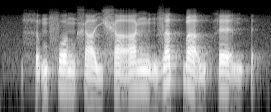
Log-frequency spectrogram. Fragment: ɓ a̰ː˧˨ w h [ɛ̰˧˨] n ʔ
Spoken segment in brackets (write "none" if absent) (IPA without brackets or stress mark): ɛ̰˧˨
